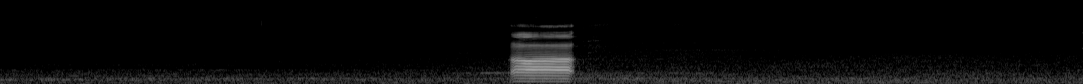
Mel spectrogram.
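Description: A young man talks quietly into a close microphone.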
